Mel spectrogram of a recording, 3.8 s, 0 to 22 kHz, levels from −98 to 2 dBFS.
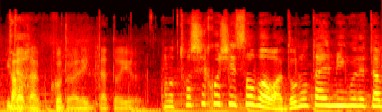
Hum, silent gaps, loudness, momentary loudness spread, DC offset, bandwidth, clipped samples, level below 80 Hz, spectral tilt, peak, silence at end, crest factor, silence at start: none; none; -23 LUFS; 12 LU; under 0.1%; 15 kHz; under 0.1%; -38 dBFS; -5 dB/octave; -4 dBFS; 0 s; 18 dB; 0 s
